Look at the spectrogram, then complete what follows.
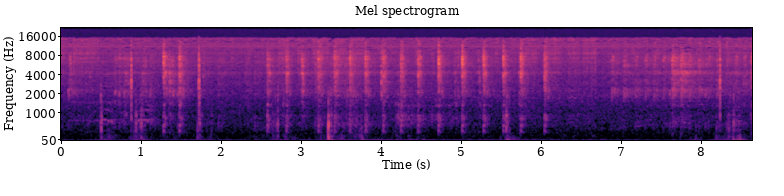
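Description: Paintball markers firing: a rapid string of faint pops, about three a second, with one louder pop about three and a half seconds in.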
